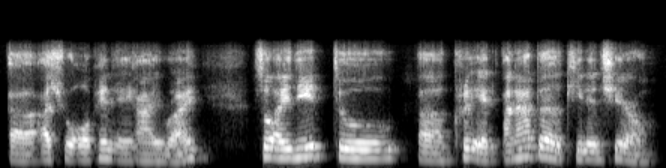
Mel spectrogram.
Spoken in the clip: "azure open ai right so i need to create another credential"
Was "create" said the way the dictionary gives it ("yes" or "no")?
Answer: yes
